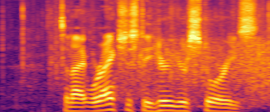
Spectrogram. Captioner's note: audience applauding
